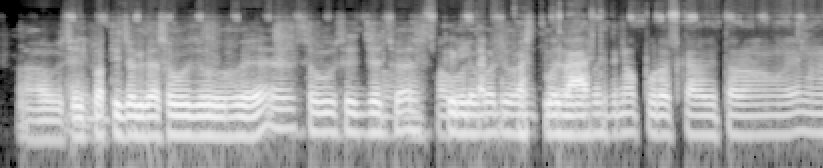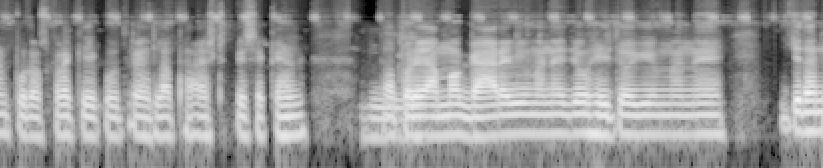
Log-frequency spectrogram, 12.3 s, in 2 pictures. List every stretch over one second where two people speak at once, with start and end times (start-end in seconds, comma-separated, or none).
2.9-4.7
